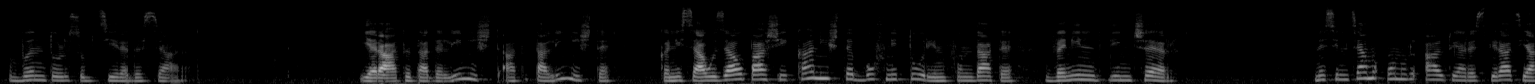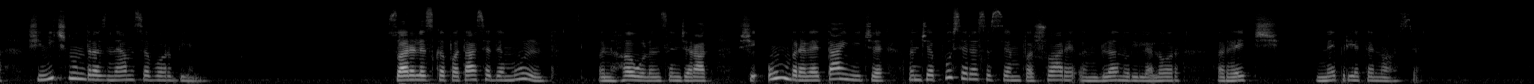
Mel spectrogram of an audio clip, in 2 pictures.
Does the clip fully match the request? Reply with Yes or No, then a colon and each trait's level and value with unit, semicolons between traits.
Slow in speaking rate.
Yes: slow, 100 wpm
